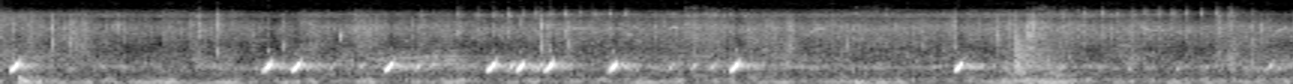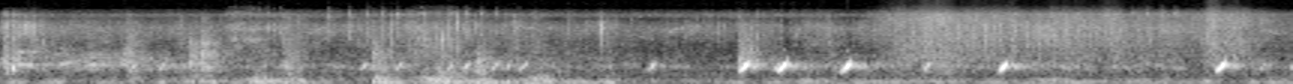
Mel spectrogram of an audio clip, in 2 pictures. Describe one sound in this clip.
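Short bright blips chime again and again as a game snake swallows glowing pellets.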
